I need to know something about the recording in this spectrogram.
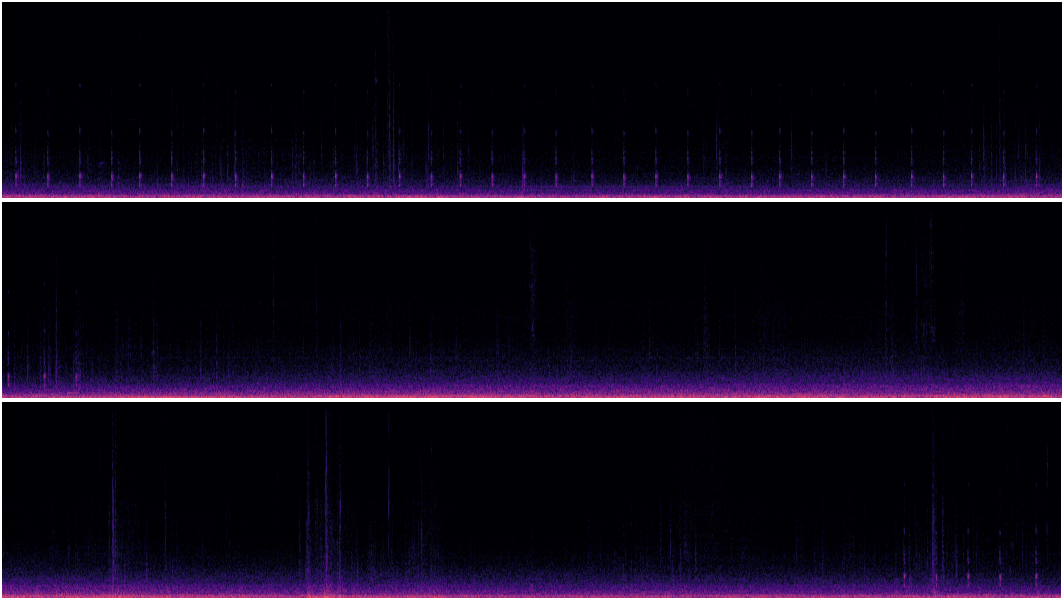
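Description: Engine and road noise inside a Mini hatchback's cabin while driving. A regular ticking, typical of the turn-signal indicator, runs for about the first eleven seconds. The engine note then grows louder as the car pulls away about twelve seconds in, and a single sharp thump comes near the end.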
